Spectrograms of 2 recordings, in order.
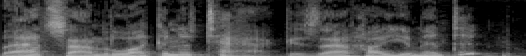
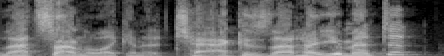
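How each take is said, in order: First: It is said in a calm, gentle tone. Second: It is said in a sharp, hostile tone. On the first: The speaker is asking sincerely, not picking a fight. The speaker calls it right. "he'll very calmly say" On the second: The speaker is starting a fight. The speaker calls it wrong. "You can't say"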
